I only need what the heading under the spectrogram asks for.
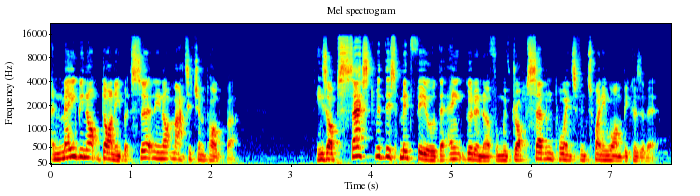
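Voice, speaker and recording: A man's voice: a little high, a bit bright. A man hosting a fan channel, giving an emphatic, repetitive post-match breakdown. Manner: emphatic, repetitive, frustrated reasoning. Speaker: football fan channel host. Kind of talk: casual post-match rant to camera.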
